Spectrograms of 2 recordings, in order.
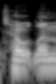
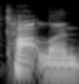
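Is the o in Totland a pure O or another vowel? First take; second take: pure O; other vowel. First: The o is a pure Norwegian O. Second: The o is not a pure Norwegian O. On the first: The speaker calls it wrong. "I called him Totland last year" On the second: The speaker calls it right. "I'm going to say his name correctly this year"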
